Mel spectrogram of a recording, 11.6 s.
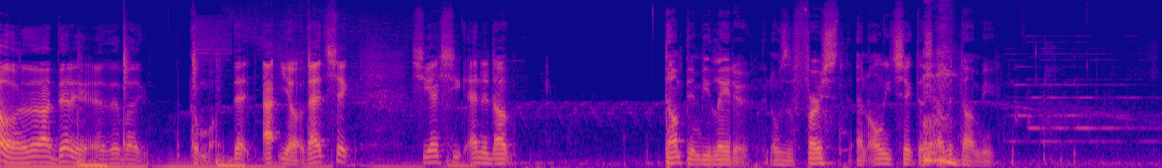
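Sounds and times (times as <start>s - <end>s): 
speech: 0.0s - 5.2s, 6.6s - 10.1s
phone ringtone electronic melody: 10.0s - 11.6s.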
